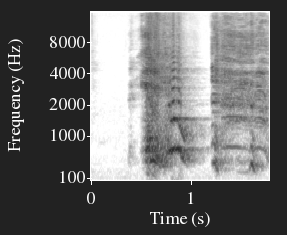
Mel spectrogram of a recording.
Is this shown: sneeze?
yes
